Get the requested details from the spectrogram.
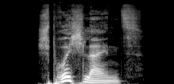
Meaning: genitive singular of Sprüchlein
- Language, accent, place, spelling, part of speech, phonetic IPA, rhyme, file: German, Germany, Berlin, Sprüchleins, noun, [ˈʃpʁʏçlaɪ̯ns], -ʏçlaɪ̯ns, De-Sprüchleins.ogg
